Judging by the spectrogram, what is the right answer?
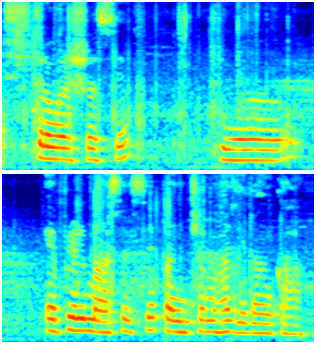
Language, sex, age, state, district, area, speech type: Sanskrit, female, 60+, Maharashtra, Nagpur, urban, spontaneous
